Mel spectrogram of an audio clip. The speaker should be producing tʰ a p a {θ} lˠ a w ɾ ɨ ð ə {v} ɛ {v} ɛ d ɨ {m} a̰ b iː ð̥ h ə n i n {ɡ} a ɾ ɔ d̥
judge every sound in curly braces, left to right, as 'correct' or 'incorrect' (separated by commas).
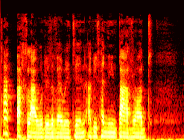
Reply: incorrect, correct, incorrect, incorrect, incorrect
